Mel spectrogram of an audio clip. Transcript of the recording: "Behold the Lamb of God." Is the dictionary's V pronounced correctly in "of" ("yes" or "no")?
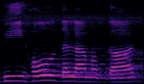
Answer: no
